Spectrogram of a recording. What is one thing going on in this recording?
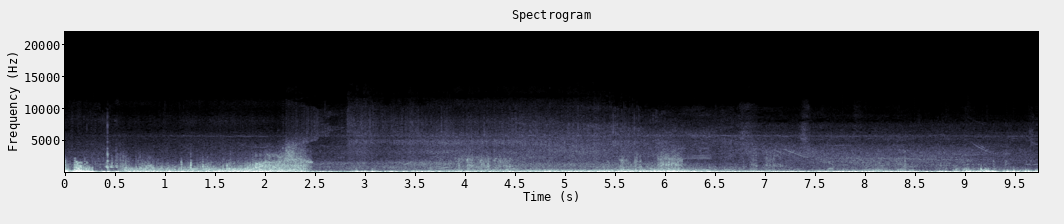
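Wind roars and buffets loudly against a microphone outdoors.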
